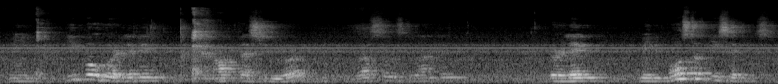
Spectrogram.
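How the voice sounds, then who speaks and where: Higher-voiced man in a very echoey hall. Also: moderate pace. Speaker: conference panelist. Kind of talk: explanatory spontaneous answer. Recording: very echoey, distant hall mic, noisy.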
